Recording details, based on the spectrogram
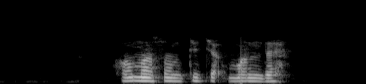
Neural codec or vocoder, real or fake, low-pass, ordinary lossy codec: vocoder, 22.05 kHz, 80 mel bands, WaveNeXt; fake; 3.6 kHz; MP3, 32 kbps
